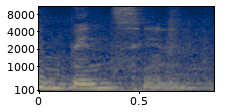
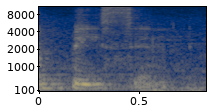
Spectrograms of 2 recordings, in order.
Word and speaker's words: basin: in the world like people don't say benzene it's a basin b a s i n b a is b s i n is sin basin not benzene basin basin repeat after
